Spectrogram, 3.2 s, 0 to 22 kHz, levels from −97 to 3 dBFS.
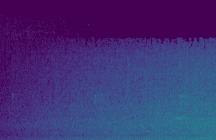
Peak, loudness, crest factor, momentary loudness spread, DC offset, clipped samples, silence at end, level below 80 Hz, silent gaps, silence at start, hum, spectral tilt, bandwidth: -36 dBFS; -51 LUFS; 18 dB; 19 LU; under 0.1%; under 0.1%; 0 s; -76 dBFS; none; 0 s; none; -1.5 dB/octave; 19.5 kHz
